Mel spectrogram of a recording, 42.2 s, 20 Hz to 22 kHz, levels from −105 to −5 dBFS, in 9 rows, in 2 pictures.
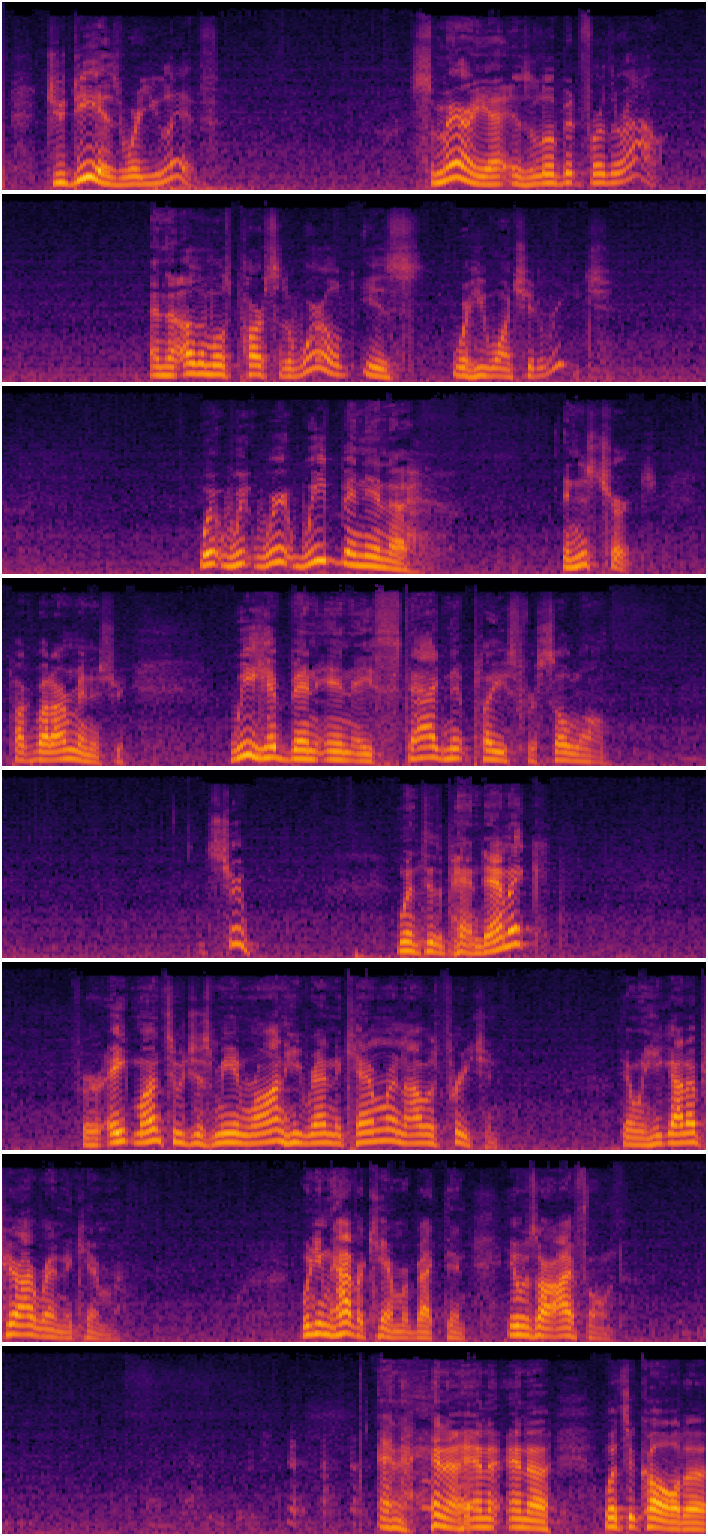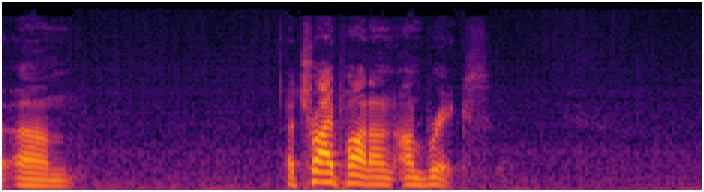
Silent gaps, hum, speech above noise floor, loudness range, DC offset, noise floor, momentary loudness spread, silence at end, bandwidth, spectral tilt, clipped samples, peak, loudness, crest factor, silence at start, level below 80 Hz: none; none; 34 dB; 8 LU; under 0.1%; -64 dBFS; 15 LU; 1.7 s; 16.5 kHz; -7 dB/octave; under 0.1%; -10 dBFS; -30 LUFS; 22 dB; 0.3 s; -62 dBFS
